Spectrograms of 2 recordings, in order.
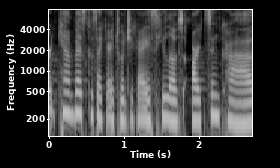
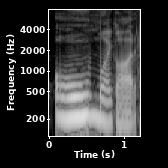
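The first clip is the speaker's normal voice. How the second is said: slow and loud, reliving sharp pain; pained, drawn out; 8 dB louder, much slower than usual. Retold or imitated. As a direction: stretch it out like it still hurts. Reliving tearing off her nail.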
